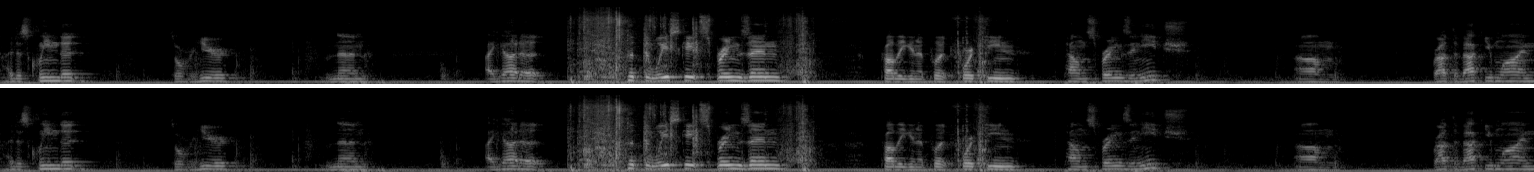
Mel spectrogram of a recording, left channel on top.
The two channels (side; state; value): both; normal; correlation 0.93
